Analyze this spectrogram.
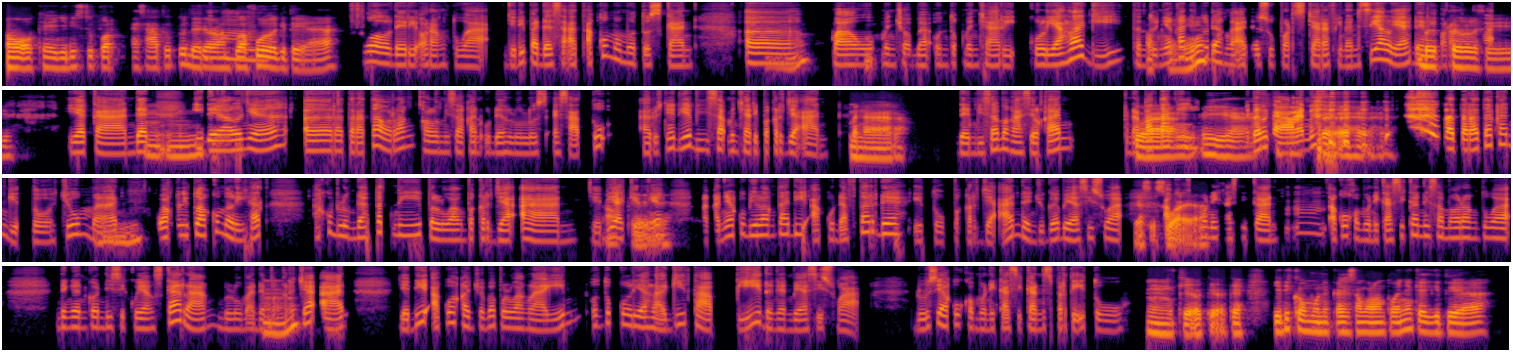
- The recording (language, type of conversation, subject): Indonesian, podcast, Bagaimana kamu memutuskan untuk melanjutkan sekolah atau langsung bekerja?
- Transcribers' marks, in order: in English: "support"; other background noise; in English: "support"; laugh; chuckle; tapping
